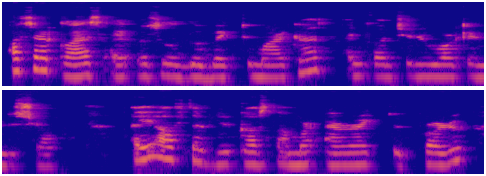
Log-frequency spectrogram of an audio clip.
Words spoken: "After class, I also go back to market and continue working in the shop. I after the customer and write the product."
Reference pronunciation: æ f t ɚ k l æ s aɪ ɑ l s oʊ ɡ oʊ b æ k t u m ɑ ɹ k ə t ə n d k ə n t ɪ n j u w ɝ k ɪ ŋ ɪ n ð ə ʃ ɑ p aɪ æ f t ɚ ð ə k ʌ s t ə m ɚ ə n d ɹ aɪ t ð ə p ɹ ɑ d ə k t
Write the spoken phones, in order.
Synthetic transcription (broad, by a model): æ f t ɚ k l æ s aɪ ɑ l s oʊ ɡ oʊ b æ k t u m ɑ ɹ k ə t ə n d k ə n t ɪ n j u w ɝ k ɪ ŋ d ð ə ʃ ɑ aɪ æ f t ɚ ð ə k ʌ s t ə m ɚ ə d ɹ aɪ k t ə p ɹ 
